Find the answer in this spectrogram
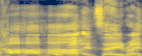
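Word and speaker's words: jaja: silent in English but the J is pronounced as an H yes the H is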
